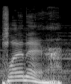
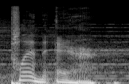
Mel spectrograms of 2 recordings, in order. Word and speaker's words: plein air: of outdoor painting, called plein air. The French coined the term, which means open air or outdoors. The French pronounce it plein air. Others say plein air. No matter how you say it, there is a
